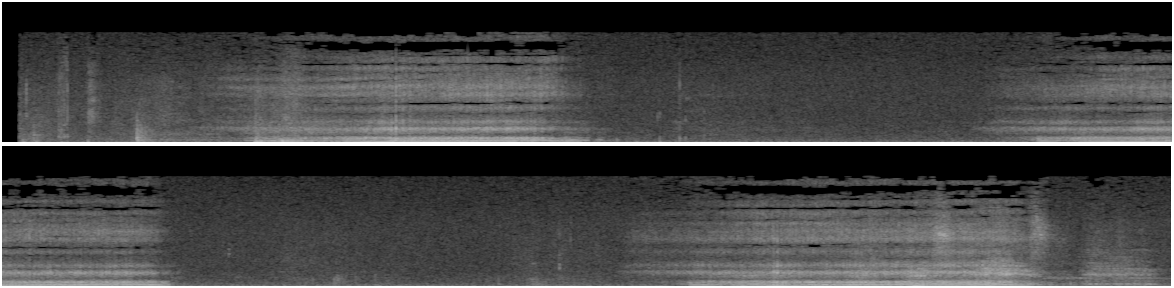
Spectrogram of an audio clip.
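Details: Loud, rough snores from a sleeping adult woman recur about every four seconds with quiet pauses between: snoring.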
